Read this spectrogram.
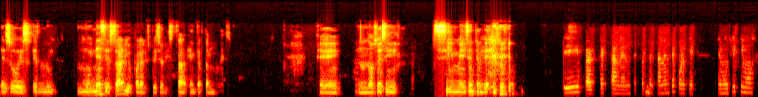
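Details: Stuttering in an adult Colombian speech-language pathologist who himself stutters, heard during a live interview.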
